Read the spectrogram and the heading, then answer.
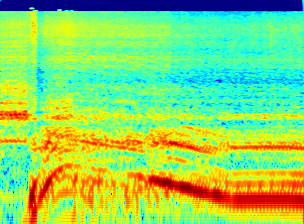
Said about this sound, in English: In the rush to electrify, do we risk losing something special? The whiff of petrol, the growl of the engine, the thrill of pistons letting rip.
